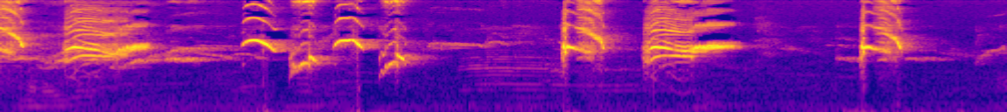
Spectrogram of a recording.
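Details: Oriental magpie-robin in fighting 'ngobra' mood, searching for a rival: rich, loud warbled phrases mixed with short sharp whistled notes in clusters, with spaced bursts and short pauses between them.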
